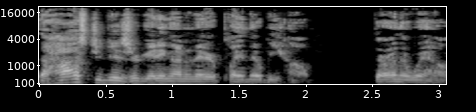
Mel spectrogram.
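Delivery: acted whisper. Speaker retelling what the incoming national security advisor whispered to him, retelling a whisper. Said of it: "he leans down and he whispers and he goes".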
